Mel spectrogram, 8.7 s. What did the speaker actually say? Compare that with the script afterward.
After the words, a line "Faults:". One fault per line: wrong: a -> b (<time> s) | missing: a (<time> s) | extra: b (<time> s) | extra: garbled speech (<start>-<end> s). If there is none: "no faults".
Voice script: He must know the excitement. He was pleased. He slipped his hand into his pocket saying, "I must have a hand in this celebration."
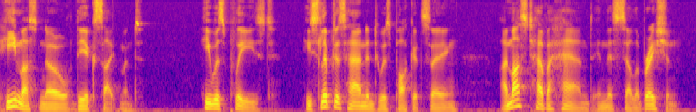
He must know the excitement. He was pleased. He slipped his hand into his pocket saying, "I must have a hand in this celebration."
Faults:
no faults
